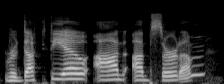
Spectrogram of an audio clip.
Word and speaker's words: reductio ad absurdum: And that's one of those, I'm probably going to mispronounce this, Wendy, reductio ad absurdum. Did I say yes. – That correctly? – I think that's the way Marx says it.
